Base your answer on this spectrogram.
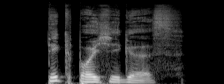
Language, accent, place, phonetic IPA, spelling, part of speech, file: German, Germany, Berlin, [ˈdɪkˌbɔɪ̯çɪɡəs], dickbäuchiges, adjective, De-dickbäuchiges.ogg
- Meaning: strong/mixed nominative/accusative neuter singular of dickbäuchig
